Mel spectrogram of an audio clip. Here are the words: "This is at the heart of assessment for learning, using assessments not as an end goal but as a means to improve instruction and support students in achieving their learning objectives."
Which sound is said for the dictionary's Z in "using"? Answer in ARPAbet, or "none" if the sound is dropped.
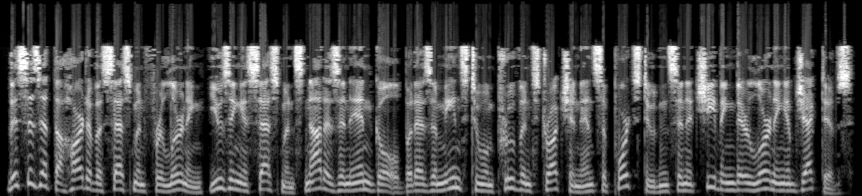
Z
